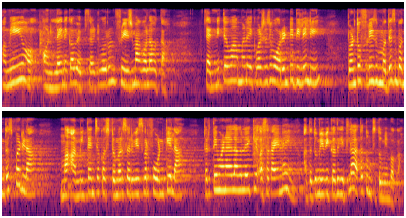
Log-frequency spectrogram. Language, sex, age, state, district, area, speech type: Marathi, female, 18-30, Maharashtra, Mumbai City, urban, spontaneous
